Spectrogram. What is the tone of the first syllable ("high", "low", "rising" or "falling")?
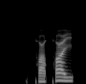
low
